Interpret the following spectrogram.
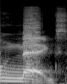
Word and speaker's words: Meigs: Here's how you spell Megs, as in to referring to Megatron's nickname. You spell it M-E-I-G-S, with a silent I.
